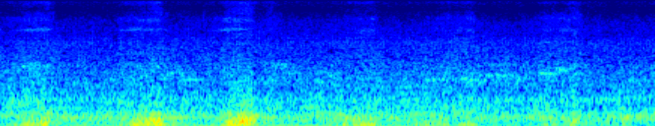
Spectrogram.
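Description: Graphite pencil sketching on paper: a few soft strokes, the strongest about a second and a half in, over a steady low hum.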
